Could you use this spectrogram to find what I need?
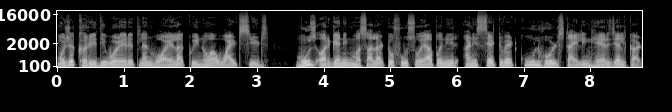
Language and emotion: Goan Konkani, neutral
